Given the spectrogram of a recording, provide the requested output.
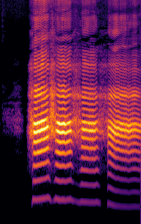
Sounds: Laughter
